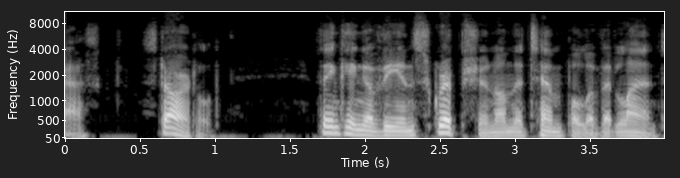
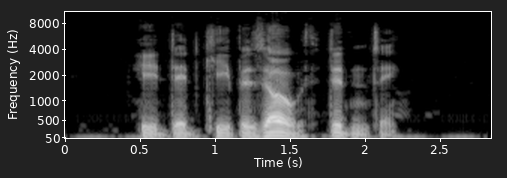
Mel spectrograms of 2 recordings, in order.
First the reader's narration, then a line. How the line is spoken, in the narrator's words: he said suddenly, his voice soft and low with the weight of admiration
